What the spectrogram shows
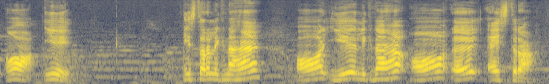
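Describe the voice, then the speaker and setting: A woman's voice: fairly high pitch, slow, faint music behind. A woman teaching a class of online students, repeating key words and asking the students questions. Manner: repetitive, asks rhetorical questions.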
